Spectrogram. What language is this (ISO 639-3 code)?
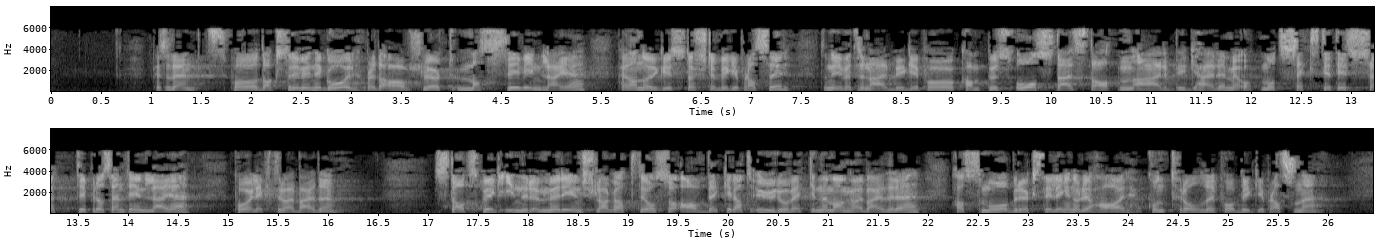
nob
